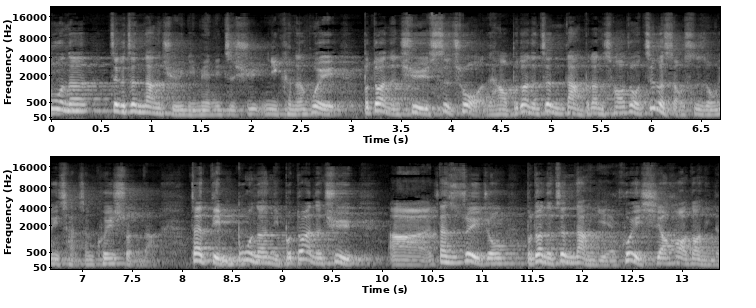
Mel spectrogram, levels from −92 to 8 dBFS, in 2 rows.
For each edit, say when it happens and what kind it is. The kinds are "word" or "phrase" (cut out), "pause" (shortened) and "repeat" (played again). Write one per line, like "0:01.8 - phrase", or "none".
0:10.5 - phrase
